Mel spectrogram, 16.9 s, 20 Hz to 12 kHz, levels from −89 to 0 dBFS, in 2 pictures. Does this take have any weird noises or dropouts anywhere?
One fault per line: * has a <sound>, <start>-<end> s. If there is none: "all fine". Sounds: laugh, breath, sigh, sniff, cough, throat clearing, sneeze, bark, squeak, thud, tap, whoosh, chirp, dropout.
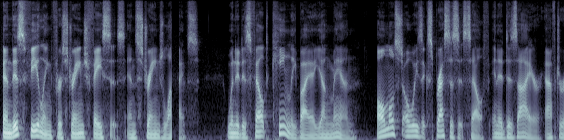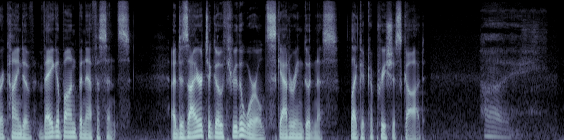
* has a dropout, 2.6-2.7 s
* has a sigh, 15.6-16.7 s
